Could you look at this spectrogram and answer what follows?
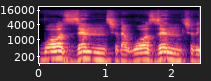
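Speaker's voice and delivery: WASN'T slowly split as WA-ZENT; "wasn't" drawn out, both syllables given full weight; two-syllable demonstration. Shown as a demonstration. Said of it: "Wasn't has two syllable".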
